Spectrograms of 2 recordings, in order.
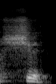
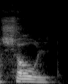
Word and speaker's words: should: Yo no pronuncio ni la O ni la L. Digo should, no digo sold. Ni sold, que sería vender. Yo digo should, ¿vale?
